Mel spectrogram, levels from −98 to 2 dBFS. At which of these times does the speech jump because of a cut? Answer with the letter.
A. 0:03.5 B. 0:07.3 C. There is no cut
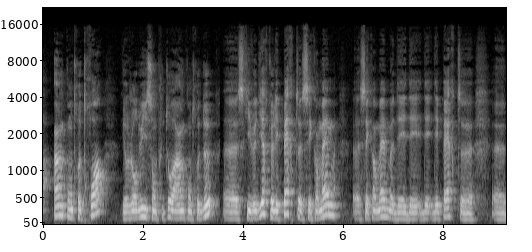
A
